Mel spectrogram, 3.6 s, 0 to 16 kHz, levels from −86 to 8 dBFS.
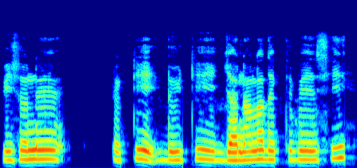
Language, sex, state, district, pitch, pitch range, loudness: Bengali, male, Assam, Hailakandi, 195 Hz, 185-200 Hz, -17 LUFS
